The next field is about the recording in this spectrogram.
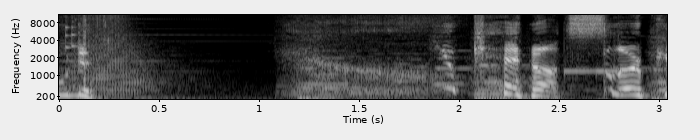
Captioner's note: Melody slurping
